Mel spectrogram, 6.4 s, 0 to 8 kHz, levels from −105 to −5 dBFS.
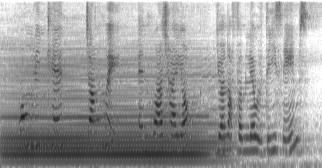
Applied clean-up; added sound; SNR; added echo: none; Bowed string instrument; -3 dB; reverberation time 1.9 s.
